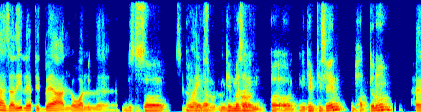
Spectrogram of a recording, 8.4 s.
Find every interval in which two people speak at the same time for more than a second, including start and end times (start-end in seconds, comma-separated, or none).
3.7-5.1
